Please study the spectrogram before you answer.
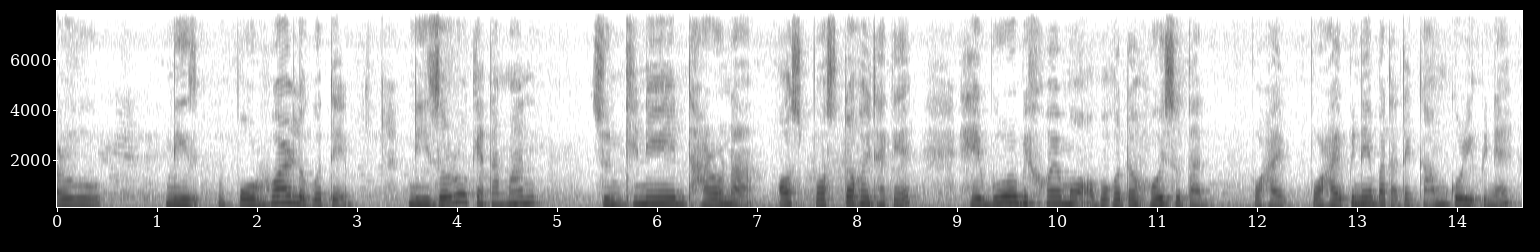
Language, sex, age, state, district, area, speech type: Assamese, female, 18-30, Assam, Sonitpur, urban, spontaneous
